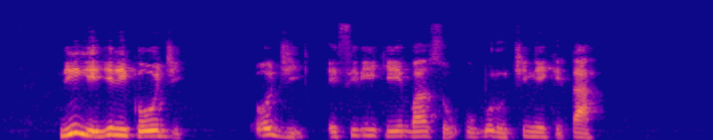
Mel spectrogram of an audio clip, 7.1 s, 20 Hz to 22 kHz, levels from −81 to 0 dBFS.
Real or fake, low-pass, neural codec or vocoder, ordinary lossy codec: fake; 10.8 kHz; codec, 24 kHz, 0.9 kbps, WavTokenizer, medium speech release version 2; none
